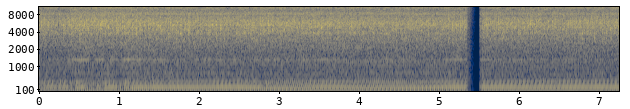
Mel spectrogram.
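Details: Briggs and Stratton mower engine with plastic carb: single-cylinder holds a steady, even run with no misses or hunting; running smoothly.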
